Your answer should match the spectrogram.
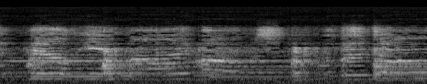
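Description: A pop song: a solo vocalist singing held, bending notes into a microphone over backing music, with sharp "s" sounds between phrases.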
